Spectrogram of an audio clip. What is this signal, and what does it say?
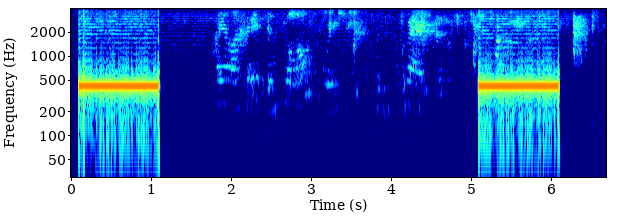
Ringback tone (Europe, 425 Hz), with speech.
